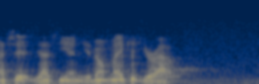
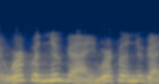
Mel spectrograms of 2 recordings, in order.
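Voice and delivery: higher, louder mocking parrot; mocking advice; 9 semitones higher, 8 dB louder than usual.

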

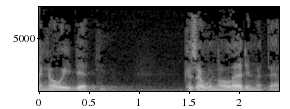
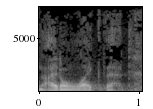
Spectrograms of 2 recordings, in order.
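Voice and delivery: usual speaking voice

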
